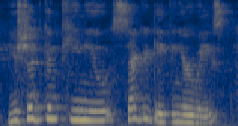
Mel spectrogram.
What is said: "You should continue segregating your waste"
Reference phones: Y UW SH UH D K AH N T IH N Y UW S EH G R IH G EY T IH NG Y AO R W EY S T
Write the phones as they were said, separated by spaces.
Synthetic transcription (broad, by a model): Y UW SH UH D K AH N T IH N Y UW S EH G R IH G EY T IH NG Y AO R W EY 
